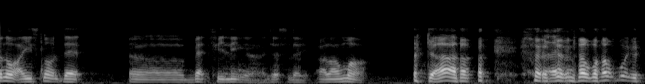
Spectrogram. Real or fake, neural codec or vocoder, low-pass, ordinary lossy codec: fake; codec, 16 kHz, 4 kbps, FreqCodec, larger model; 5.4 kHz; none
